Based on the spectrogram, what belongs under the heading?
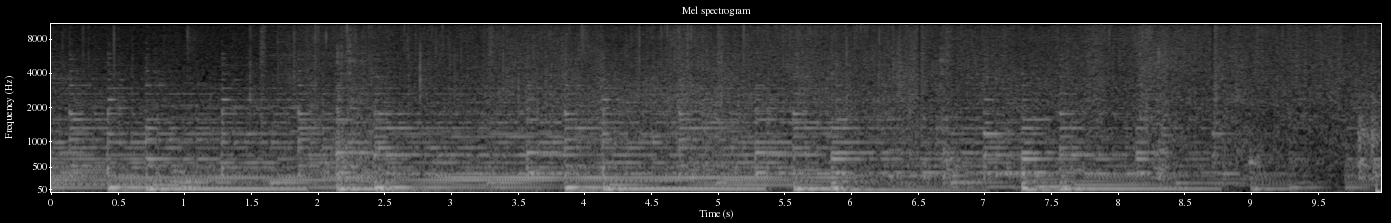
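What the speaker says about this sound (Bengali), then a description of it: "রাইসটাকে একটু নাড়িয়ে চাড়িয়ে ভালোভাবে মশলাগুলোকে মিশিয়ে নিতে হবে।" Fried rice with green chili, fried chicken and capsicum being stirred in a pan, a continuous crackling sizzle with dense rain-like patter, overlaid by steady low tonal hum and faint background music-like tones, no voices.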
